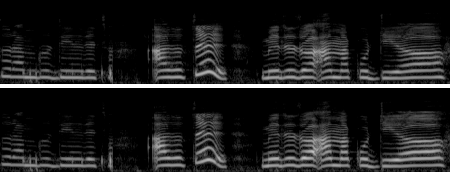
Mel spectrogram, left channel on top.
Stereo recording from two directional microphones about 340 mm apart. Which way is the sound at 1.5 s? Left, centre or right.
Right.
